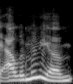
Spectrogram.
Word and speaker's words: aluminium: will not well no like my British friends say aluminium even that makes sense British people are taught proper English and they pronounce things differently no one in American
